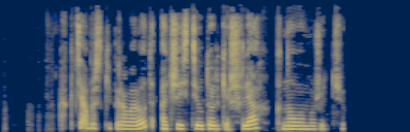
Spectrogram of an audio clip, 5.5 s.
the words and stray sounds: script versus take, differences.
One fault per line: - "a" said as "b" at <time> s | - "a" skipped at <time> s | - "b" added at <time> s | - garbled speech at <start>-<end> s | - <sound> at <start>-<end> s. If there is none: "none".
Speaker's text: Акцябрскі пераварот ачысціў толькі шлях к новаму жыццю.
none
